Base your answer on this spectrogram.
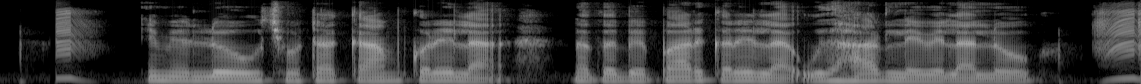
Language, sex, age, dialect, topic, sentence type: Bhojpuri, male, 18-24, Southern / Standard, banking, statement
